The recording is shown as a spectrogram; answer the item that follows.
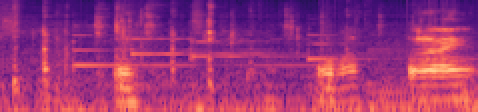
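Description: Steady low rumble of a vehicle moving slowly, with music in the background and a couple of brief voice sounds.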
